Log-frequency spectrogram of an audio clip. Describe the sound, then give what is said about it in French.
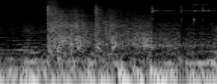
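Two sharp gunshots crack out about half a second apart, loud and echoing, from the direction of the street as the first grenades are thrown during a police assault. A few fainter pops and a lingering rumble of reverberation follow, with no voices. “Et au moment où on lance les premières grenades, on entend deux coups de feu vers la rue.”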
